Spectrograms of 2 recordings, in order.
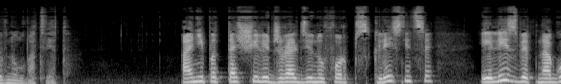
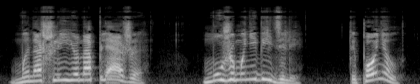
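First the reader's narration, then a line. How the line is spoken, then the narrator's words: Shout into ear. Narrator (Russian): она крикнула ему в самое ухо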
